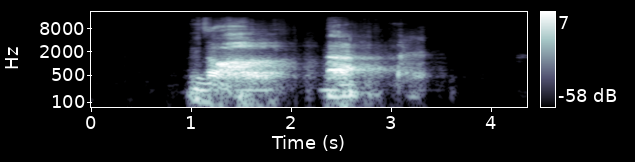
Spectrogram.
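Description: A man speaks drowsily, close by.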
